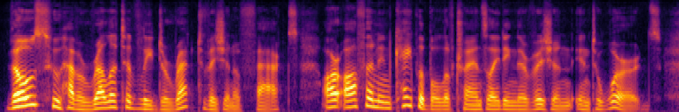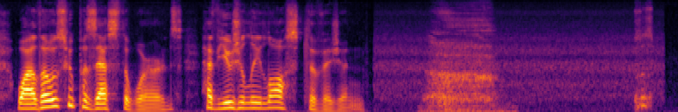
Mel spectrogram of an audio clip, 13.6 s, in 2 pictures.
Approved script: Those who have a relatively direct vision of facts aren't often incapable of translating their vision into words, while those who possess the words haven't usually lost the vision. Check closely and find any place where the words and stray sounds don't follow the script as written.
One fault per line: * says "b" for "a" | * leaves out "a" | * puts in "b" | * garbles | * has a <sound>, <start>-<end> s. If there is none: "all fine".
* says "are" for "aren't"
* says "have" for "haven't"
* has a breath, 11.0-12.0 s
* has a laugh, 13.1-13.3 s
